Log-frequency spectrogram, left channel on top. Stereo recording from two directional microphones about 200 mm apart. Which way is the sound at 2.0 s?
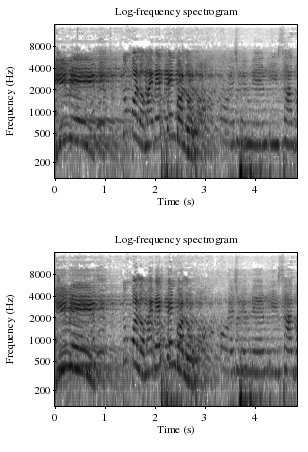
55° right (ahead or behind).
